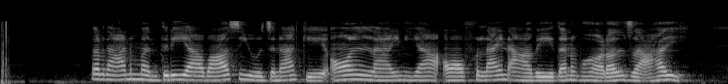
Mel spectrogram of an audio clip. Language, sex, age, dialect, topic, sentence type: Magahi, female, 25-30, Southern, banking, statement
